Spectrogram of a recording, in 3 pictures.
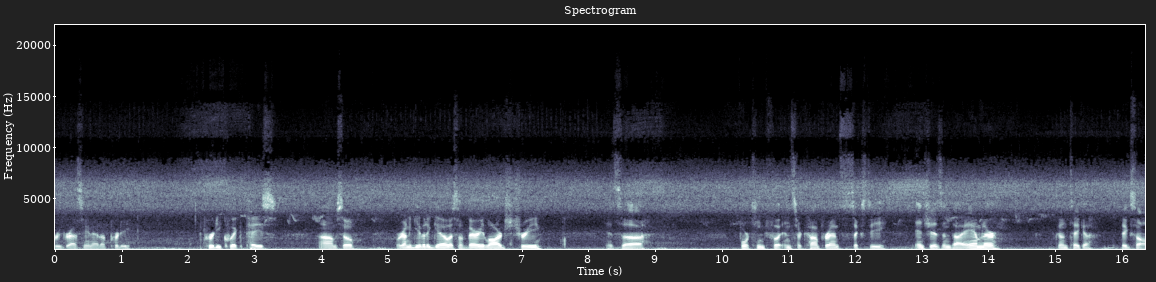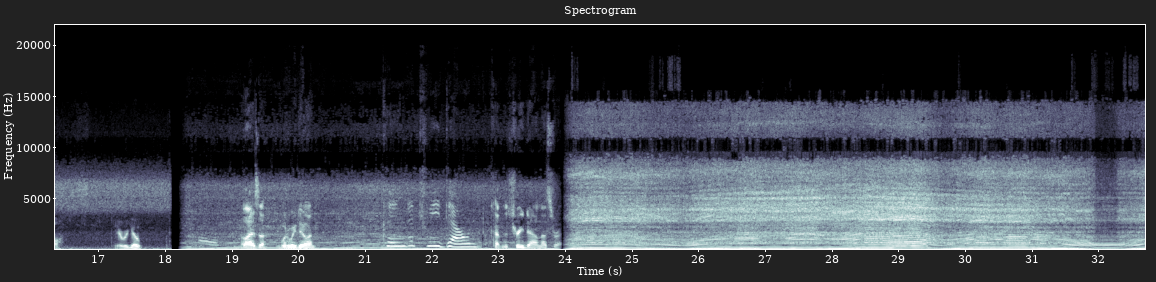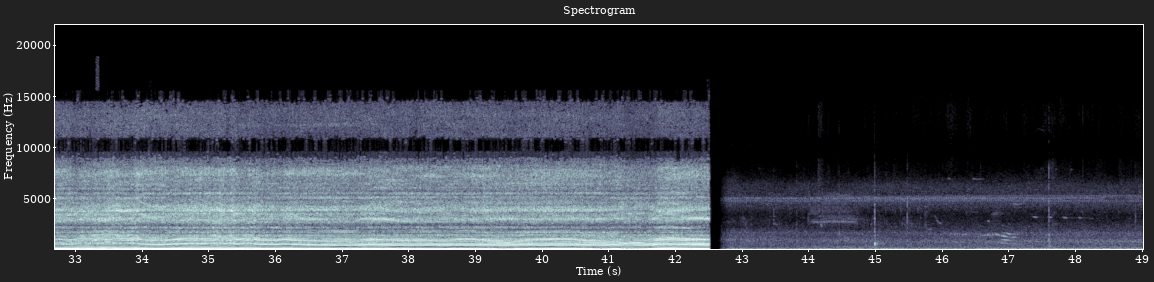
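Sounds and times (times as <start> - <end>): chainsaw cutting into tree trunk: 18.3 - 42.6.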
